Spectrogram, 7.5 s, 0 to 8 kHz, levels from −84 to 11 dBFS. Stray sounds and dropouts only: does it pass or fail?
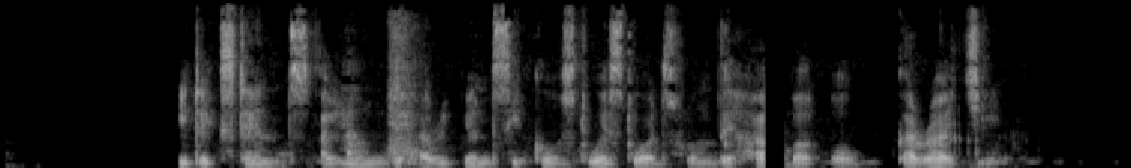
fail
